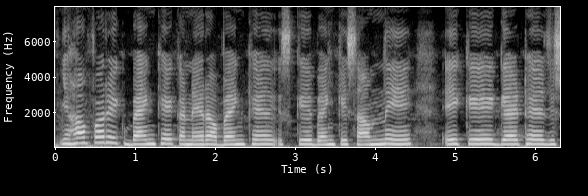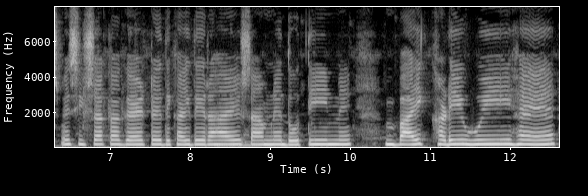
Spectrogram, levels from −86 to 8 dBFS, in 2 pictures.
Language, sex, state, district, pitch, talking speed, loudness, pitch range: Hindi, female, Uttar Pradesh, Hamirpur, 240 Hz, 140 wpm, -12 LUFS, 230-245 Hz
